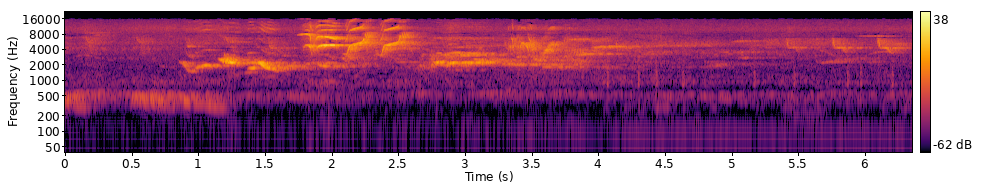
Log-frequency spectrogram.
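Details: Blackbird song at dusk in June, Northwest Zealand, Denmark: loud, liquid fluted phrases with twisting slurs, ending in softer squeaky twitters, over faint distant bird calls.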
